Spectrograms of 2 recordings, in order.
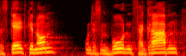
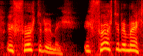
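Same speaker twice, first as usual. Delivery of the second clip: fearful servant; 8 semitones higher, 5 dB quieter than usual. Retold or imitated. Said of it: "Also sagt er in Vers fünfundzwanzig".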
